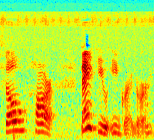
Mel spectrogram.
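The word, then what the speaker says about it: egregore: Thank you, egregor. Egregor. Okay, that's how you say it.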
